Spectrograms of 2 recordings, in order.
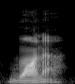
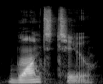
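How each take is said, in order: First: The words blend into one short reduced word. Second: Both words are said fully and separately.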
